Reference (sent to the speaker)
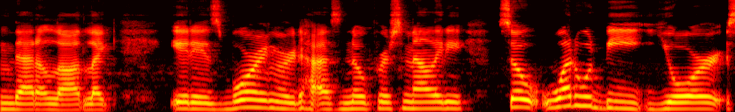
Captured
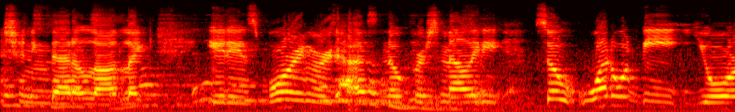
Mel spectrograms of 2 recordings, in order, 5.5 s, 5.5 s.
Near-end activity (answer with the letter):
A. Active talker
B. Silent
A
